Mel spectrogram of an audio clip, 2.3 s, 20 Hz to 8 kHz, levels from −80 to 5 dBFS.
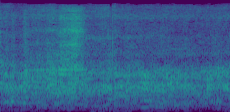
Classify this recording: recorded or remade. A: remade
